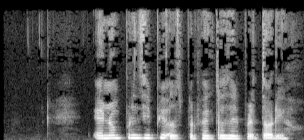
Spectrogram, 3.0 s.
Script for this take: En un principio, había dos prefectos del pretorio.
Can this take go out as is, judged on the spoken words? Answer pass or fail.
fail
